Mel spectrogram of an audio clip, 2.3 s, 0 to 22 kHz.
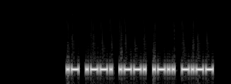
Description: Morse code, heard as a keyed tone, about 53 wpm, 700 Hz. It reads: APPLY
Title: Sentences from Top 1200 Words - New Word Drill Alt - 50wpm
